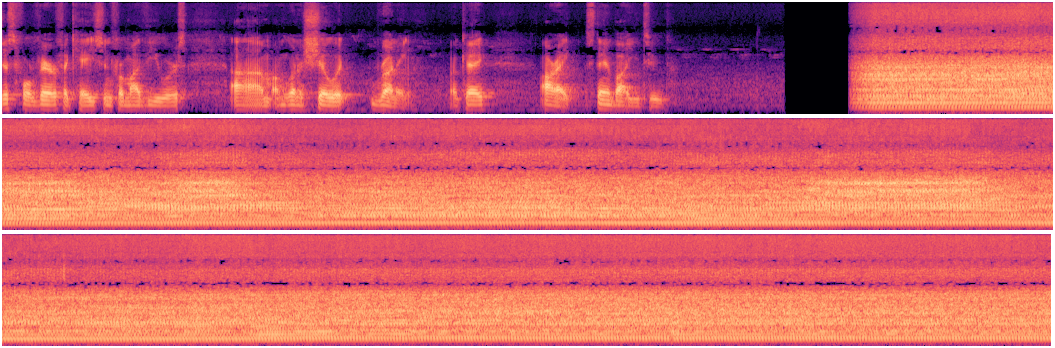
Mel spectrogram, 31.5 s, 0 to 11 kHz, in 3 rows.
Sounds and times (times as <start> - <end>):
Lawn mower: 8.5 - 31.5.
